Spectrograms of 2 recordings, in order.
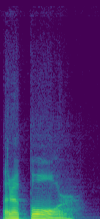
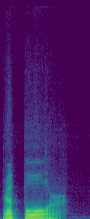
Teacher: The last letter T is silent and the stress is on the second syllable.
